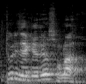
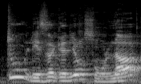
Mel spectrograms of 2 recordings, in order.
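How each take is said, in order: First: It is said at a faster pace. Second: It is said at a slower pace.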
